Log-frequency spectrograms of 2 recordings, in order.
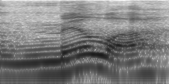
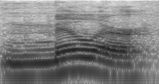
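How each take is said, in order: First: "Miller" ending in an open "ah", no R; Boston-accent Miller. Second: "Miller" with a full R at the end; corrected Miller. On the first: Friend mimics his Boston pronunciation, R-less Miller. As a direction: draw out "Miller" with a dropped R. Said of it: "It's not Miller". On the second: Friend from Kansas corrects him, R-ful Miller. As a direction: draw out "Miller" ending on a hard R. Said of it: "And she's like". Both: Retold or imitated.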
